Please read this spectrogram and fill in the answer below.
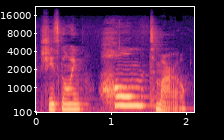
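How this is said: The stress falls on the word home. It corrects where the person is going. "this sentence is putting the emphasis on home"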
